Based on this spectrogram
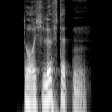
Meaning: inflection of durchlüften: 1. first/third-person plural preterite 2. first/third-person plural subjunctive II
- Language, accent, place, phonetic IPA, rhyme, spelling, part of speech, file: German, Germany, Berlin, [ˌdʊʁçˈlʏftətn̩], -ʏftətn̩, durchlüfteten, adjective / verb, De-durchlüfteten.ogg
